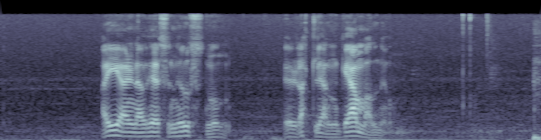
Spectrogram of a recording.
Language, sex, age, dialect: Faroese, male, 36-60, Suðurstreymoy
